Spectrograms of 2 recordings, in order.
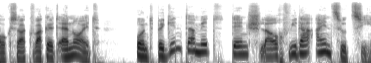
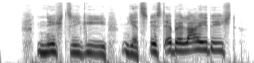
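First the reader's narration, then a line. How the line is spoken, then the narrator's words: Calling out. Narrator (German): ruft Hubert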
